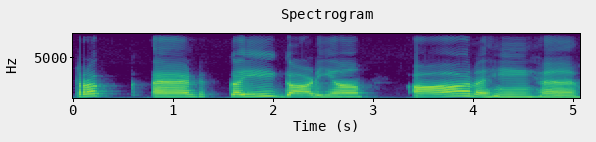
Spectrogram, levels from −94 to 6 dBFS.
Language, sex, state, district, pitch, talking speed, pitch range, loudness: Hindi, female, Punjab, Fazilka, 235 Hz, 85 wpm, 225-265 Hz, -13 LUFS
